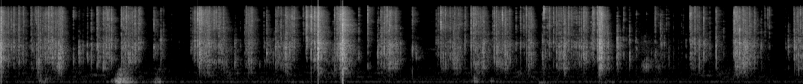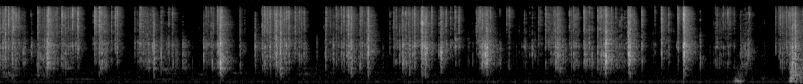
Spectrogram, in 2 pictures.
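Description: A plastic 3x3x3 Rubik's cube being scrambled by hand: its layers are turned rapidly in a dense, continuous clacking rattle of plastic pieces, broken by a few short pauses.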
